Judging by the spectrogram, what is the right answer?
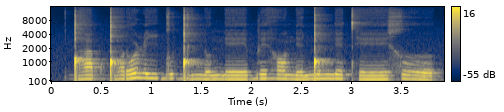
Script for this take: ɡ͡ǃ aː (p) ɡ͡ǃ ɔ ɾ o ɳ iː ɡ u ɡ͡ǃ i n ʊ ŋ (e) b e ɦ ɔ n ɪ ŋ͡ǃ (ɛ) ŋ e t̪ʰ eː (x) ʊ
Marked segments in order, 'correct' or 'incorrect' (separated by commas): correct, incorrect, incorrect, correct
